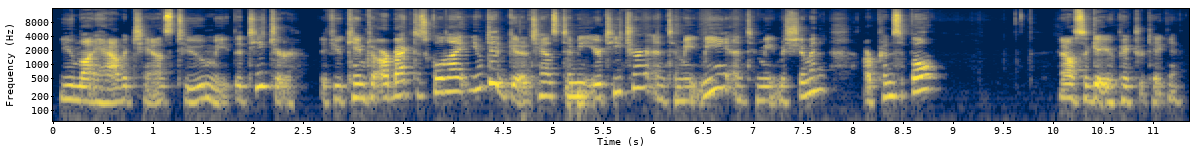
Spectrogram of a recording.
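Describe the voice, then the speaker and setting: Speaking at a normal speed, this woman has a fairly low, creaky voice full of animation. She's a school counselor reading a picture book aloud to kids, adding easygoing explanations in simple, instructive words for young children.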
